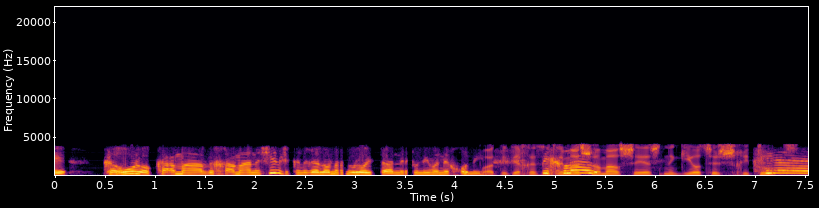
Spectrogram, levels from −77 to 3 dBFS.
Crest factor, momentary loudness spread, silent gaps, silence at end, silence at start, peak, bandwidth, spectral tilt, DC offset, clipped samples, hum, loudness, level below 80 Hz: 14 dB; 12 LU; none; 0 s; 0 s; -2 dBFS; 4.3 kHz; -3.5 dB/octave; under 0.1%; under 0.1%; none; -15 LUFS; -52 dBFS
